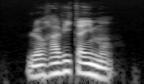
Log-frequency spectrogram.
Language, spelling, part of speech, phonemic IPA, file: French, ravitaillement, noun, /ʁa.vi.taj.mɑ̃/, Fr-ravitaillement.ogg
- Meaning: supplies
